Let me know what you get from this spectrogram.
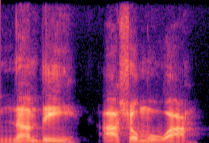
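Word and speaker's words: Nnamdi Asomugha: I remember I pronounced his name right. That's actually Kerry Washington's husband, brother named Namdi. Let's see. Namdi Ashomuwa.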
